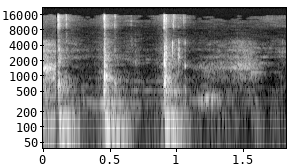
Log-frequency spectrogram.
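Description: A computer keyboard typing a search into Google, with three distinct sharp keystrokes in an even rhythm, close and clear, followed by a faint tail.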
